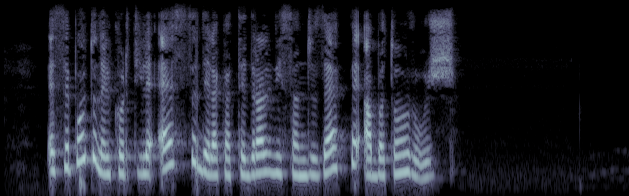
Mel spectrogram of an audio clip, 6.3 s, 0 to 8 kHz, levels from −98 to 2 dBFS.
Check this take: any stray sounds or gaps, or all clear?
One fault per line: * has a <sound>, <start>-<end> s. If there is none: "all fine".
all fine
